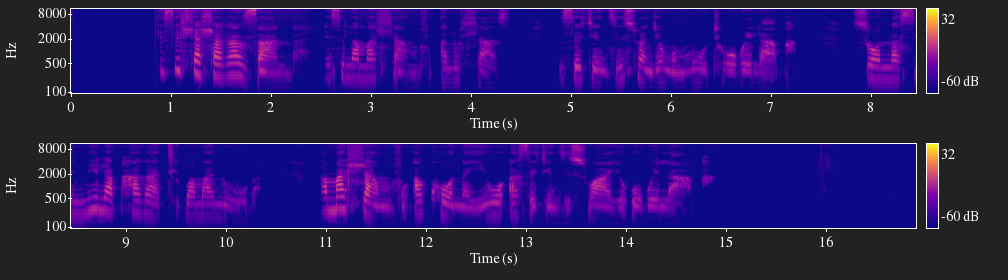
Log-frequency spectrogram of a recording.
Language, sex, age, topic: North Ndebele, female, 36-49, health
